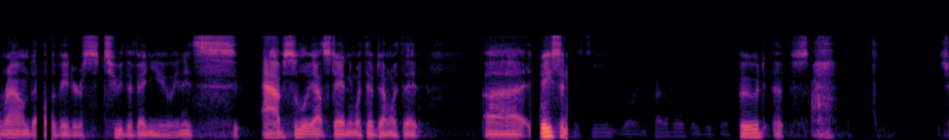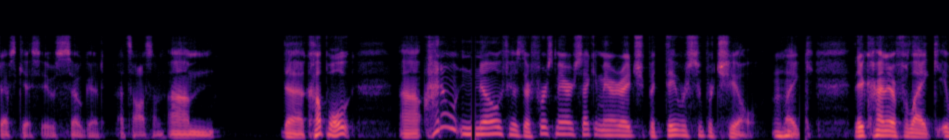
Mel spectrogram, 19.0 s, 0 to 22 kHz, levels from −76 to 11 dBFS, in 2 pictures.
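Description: Packet loss on an ADPCM call strikes four times. Around 0.36 to 0.54 s, about 140 ms of audio drops out in several gaps over 160 ms, the longest 80 ms, just before "to the venue and". Further holes follow at 5.30 to 5.49 s (100 ms), at 14.20 to 14.25 s (40 ms) between "couple uh I don't" and "if it was their", and at 17.48 to 17.58 s (60 ms). Each loss leaves a hard-edged silence, and because the decoder's predictor and step size have drifted from the sender's, the speech comes back slightly distorted before settling.

From 5.66 to 7.40 s, the level collapses by about 33 dB. This is likely one channel inverted, so that the shared centre content cancels when the channels are summed to mono. What remains is a faint residue until full level returns.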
